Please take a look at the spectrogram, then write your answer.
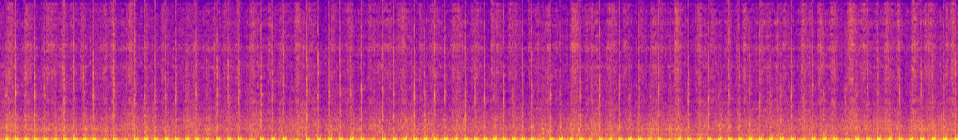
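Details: Custom mini bike trike small single-cylinder engine warming up without choke: steady even putter at idle, no stumbles or knocks; running smoothly.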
